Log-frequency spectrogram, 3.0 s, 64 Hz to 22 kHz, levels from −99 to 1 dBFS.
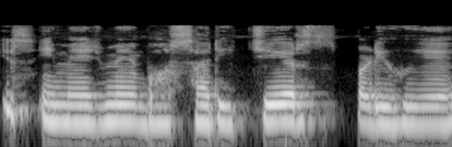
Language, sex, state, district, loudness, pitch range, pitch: Hindi, male, Bihar, Begusarai, -20 LUFS, 165-175 Hz, 170 Hz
